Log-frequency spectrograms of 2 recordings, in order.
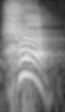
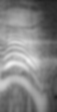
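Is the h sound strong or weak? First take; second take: strong; weak. First: The h sound is strong and forceful. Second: The h sound is soft and weak. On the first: The speaker calls it right. "you have to have that ha. Say ha" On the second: The speaker calls it wrong. "it cannot sound like ha"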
